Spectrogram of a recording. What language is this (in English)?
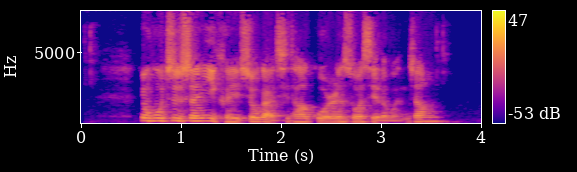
Chinese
